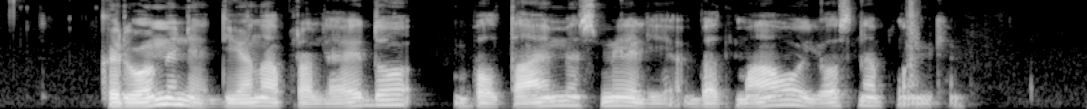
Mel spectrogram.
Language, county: Lithuanian, Marijampolė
